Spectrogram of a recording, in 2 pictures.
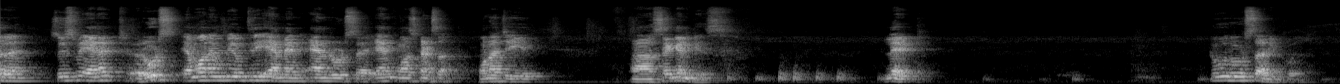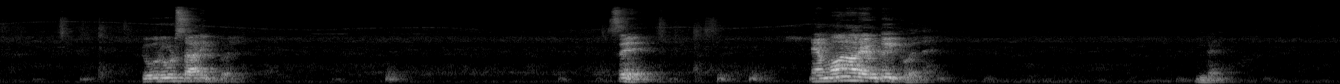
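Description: A man speaks calmly and clearly, in bursts with pauses.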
